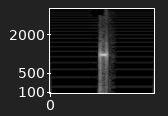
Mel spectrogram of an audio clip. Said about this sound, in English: The double beep means you got your encryption turned off.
